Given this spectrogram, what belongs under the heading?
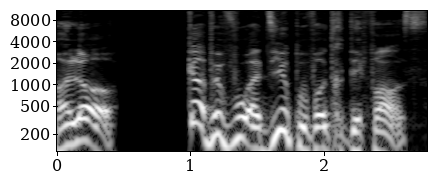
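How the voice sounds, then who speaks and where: In a put-on character voice, a man speaks at medium pitch and a moderate pace with very wide pitch swings. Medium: read story. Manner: brusque, pompous.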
